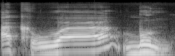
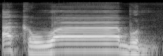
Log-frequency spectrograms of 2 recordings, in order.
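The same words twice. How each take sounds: No difference in how they are said.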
